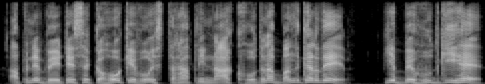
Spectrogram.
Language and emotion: Urdu, disgusted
